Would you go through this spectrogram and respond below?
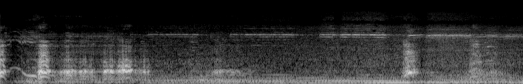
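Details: Pet dog barking at a cat indoors: a quick burst of three or four sharp barks at the start, a quieter stretch with a low hum, then one more bark near the end.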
